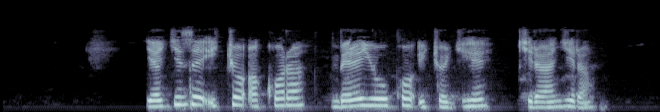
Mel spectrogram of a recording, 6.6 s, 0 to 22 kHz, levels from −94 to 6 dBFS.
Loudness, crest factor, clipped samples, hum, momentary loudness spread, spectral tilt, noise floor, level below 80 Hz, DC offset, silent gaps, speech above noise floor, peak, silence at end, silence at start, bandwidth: -16 LUFS; 16 dB; under 0.1%; 50 Hz at -45 dBFS; 10 LU; -5.5 dB/octave; -76 dBFS; -60 dBFS; under 0.1%; none; 61 dB; -2 dBFS; 0.65 s; 1.45 s; 7.8 kHz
